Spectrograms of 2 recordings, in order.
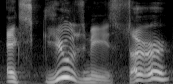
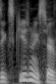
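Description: First: It is said in a rude, hostile tone. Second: It is said in a polite, courteous tone.

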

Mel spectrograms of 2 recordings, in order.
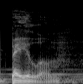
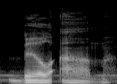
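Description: First: The name is said the common English way. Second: The name is said with Hebrew-style pronunciation. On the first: "we say Balaam, right?" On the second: "but in Hebrew, it looks like it's Balaam"

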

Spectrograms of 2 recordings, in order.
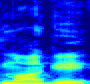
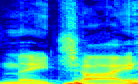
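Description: First: It is said like 'mah-gee' with a hard g. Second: It is said like 'may-jai' with a soft j. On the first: "my wife says Magi" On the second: "My English dictionary says Mei Chai"

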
